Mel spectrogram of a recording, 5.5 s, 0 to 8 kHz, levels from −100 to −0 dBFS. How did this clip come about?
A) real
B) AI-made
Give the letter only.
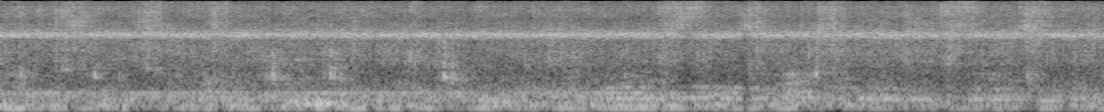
A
